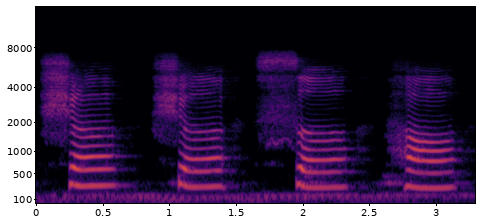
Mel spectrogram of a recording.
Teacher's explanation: इन व्यंजनों के उच्चारण के समय वायु मुख से रगड़ खाकर बाहर निकलती है और जब उसमें रगड़ पैदा होती है घर्षण पैदा होता है तो ऊर्जा यानी ऊष्मा यानी गर्मी पैदा होती है और उच्चारण के समय मुख से गर्म हवा बाहर निकलती है। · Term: ऊष्म व्यंजन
